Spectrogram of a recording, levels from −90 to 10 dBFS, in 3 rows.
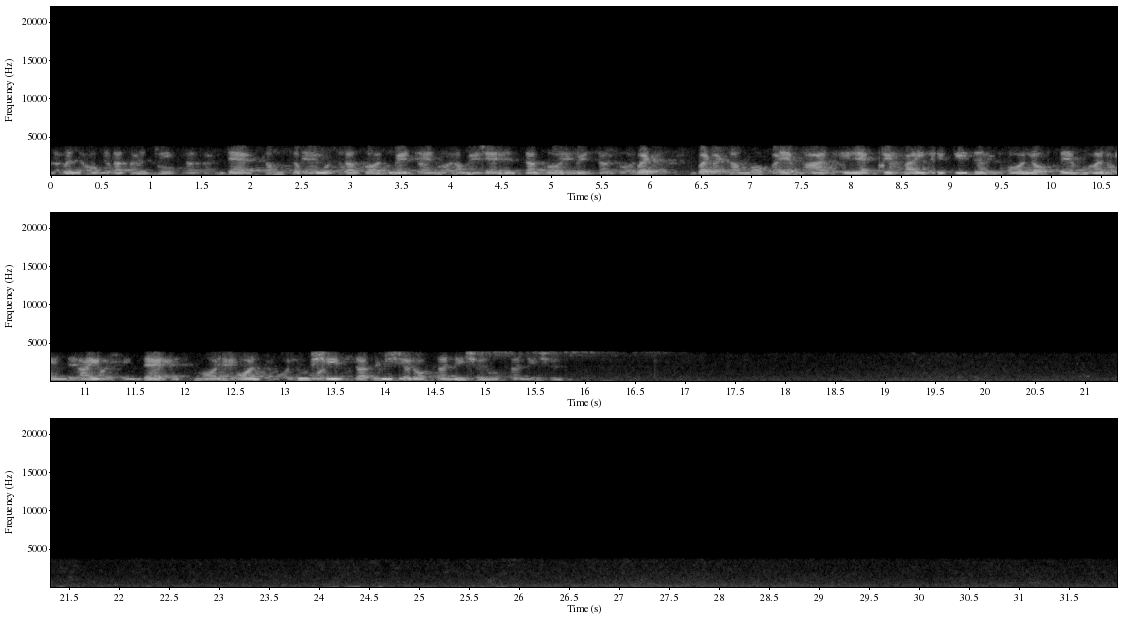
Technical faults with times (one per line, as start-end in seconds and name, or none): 0.00-31.98 AMR narrowband mobile codec
0.00-1.87 echo leak
2.39-6.79 echo leak
7.18-11.94 echo leak
12.32-14.30 echo leak
14.70-16.10 echo leak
